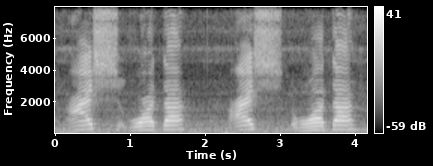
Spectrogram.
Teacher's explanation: منہسنتا، فَانفَجَرَتْ منہسنتا عَشْرَةَ، عین پہ زبر اور شین ساکن، عین کو شین کے ساتھ ملا لیں گے. آگے را پہ زبر ہے، را موٹا کر کے پڑھا جائے گا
